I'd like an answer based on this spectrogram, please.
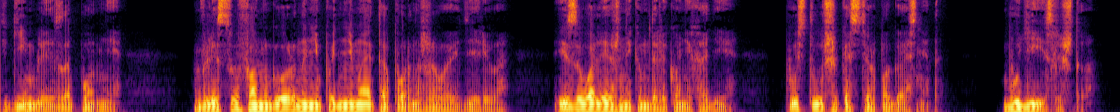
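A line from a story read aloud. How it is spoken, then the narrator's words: Sleepy indistinct mumble. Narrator (Russian): Арагорн заснул сразу же, едва успев невнятно пробормотать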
